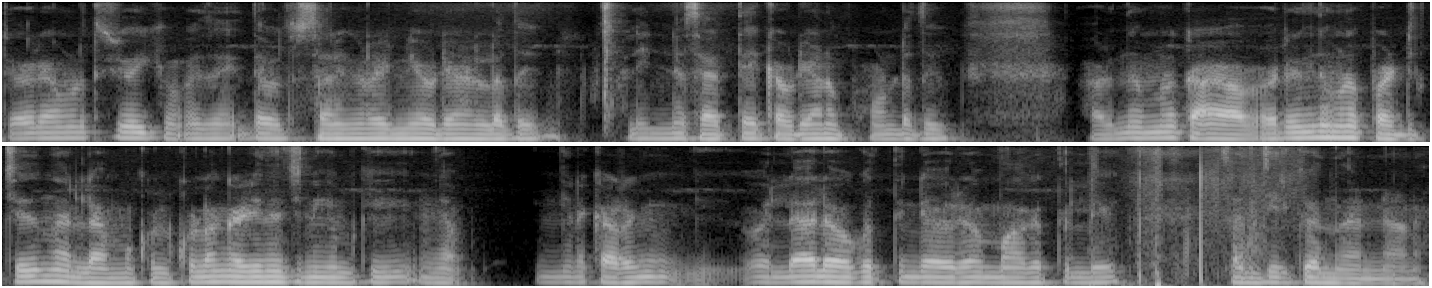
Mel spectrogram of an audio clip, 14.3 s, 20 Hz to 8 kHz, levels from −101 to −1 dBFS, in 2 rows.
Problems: low volume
